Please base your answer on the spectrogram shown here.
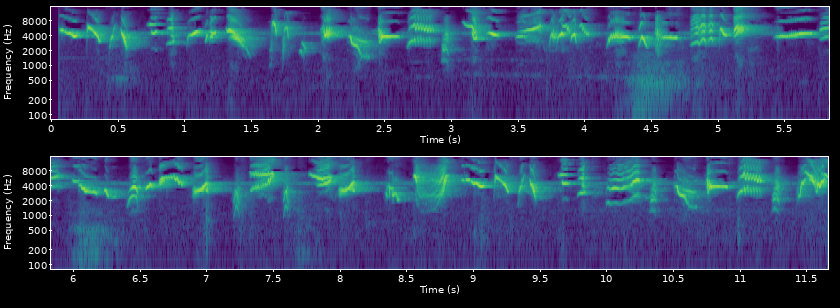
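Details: Oriental magpie-robin giving a fighting song for voice training: a dense, unbroken stream of rich whistles, slurred notes and sharp chirps, fast and varied, with a thin steady high tone running behind.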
